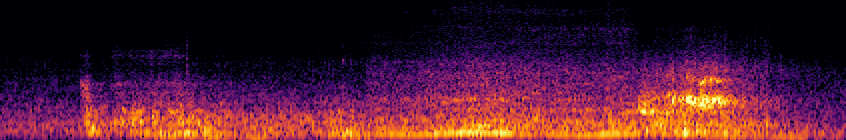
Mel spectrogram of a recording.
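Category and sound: vehicle, car swerving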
